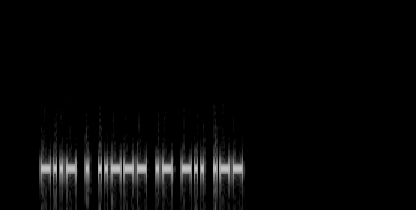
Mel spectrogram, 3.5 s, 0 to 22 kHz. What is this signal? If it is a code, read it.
Morse code, heard as a keyed tone, about 46 wpm, 700 Hz. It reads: XE2ADW
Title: DXCC-100 Call Signs - 6 Characters - Repeated 3x - 45wpm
